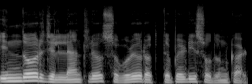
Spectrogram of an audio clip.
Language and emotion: Goan Konkani, neutral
